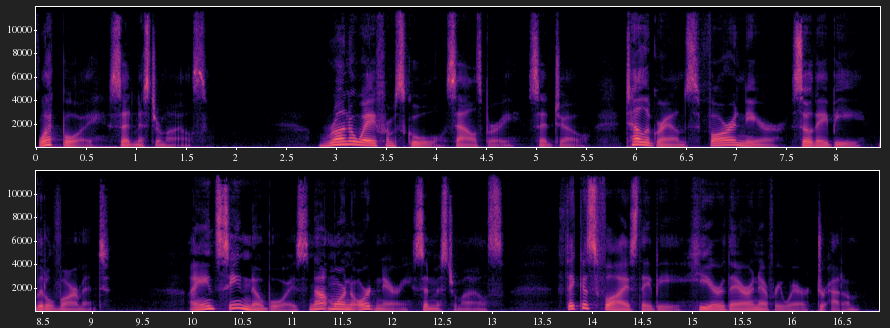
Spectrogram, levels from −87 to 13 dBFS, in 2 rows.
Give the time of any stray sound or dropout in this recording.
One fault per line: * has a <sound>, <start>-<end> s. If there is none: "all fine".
all fine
